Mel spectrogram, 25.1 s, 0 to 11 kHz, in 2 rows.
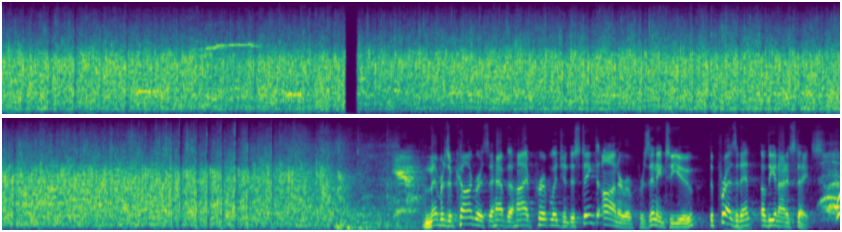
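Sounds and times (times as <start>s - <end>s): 
large audience applauding in a legislative chamber: 0.0s - 18.0s
speech: 19.0s - 25.1s.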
